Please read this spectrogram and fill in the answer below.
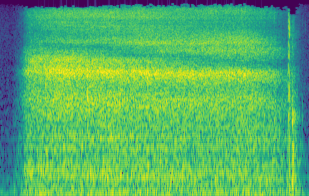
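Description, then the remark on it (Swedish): A single long, deep inhale lasting a couple of seconds, a steady airy rush of breath drawn in during a guided breathing exercise, ending with a small click. No one speaks. “En gång till, andas in.”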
